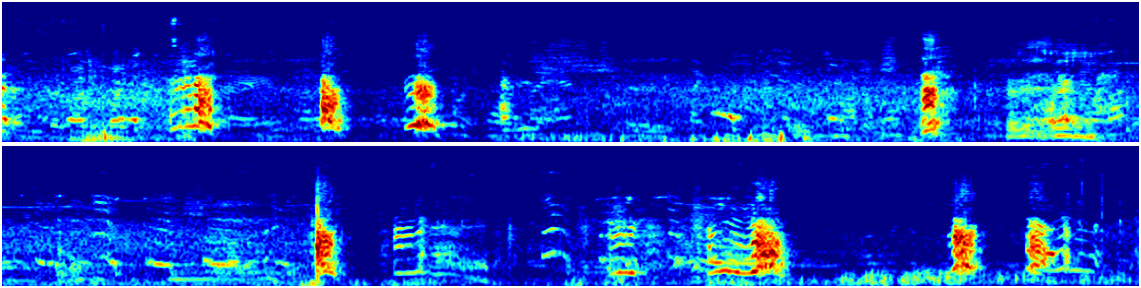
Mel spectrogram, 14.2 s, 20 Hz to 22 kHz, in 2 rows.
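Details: Rottweiler puppy Foofy barking during protection training post work on October 25, 2020: short sharp barks in bursts, roughly every second or two with pauses, a few whiny notes between, and people talking throughout.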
